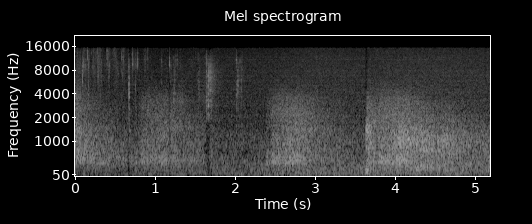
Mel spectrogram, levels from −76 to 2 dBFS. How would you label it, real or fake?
fake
